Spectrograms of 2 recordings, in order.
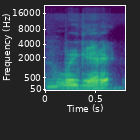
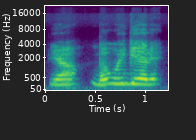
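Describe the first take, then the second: First: Softer, trailing repeat; murmured acceptance; quiet echo. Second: Said in the usual way. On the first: Real, not acted. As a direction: let it fall away to yourself. Softer echo of own phrase.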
